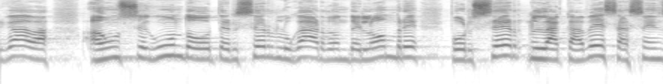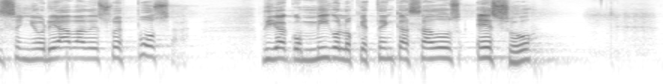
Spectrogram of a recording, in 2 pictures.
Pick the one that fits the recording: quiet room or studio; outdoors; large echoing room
large echoing room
